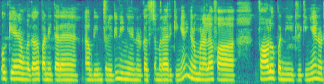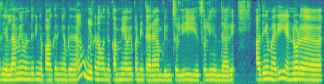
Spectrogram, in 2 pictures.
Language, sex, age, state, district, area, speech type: Tamil, female, 45-60, Tamil Nadu, Tiruvarur, rural, spontaneous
